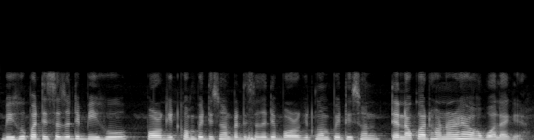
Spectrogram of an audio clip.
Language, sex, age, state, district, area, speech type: Assamese, female, 30-45, Assam, Sivasagar, rural, spontaneous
